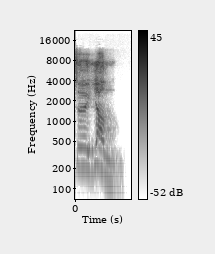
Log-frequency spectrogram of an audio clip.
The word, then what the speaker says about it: Jan: Yeah, Jan, is it Jan or Jan? Jan, how do you pronounce your name? It's pronounced Jan.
